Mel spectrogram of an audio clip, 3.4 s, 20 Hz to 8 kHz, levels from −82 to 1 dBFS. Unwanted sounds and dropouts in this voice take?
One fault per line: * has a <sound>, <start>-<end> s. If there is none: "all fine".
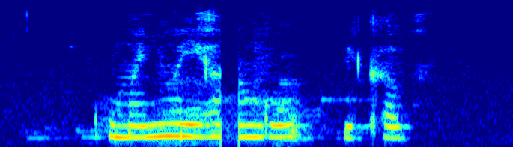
* has a dropout, 1.5-1.6 s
